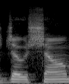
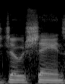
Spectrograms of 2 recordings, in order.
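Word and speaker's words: Joe Schoen: have joe shane i always thought it was joe shone my dumb ass but i actually just watched the video i saw it was joe shane so i wanted to nail that pronunciation so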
